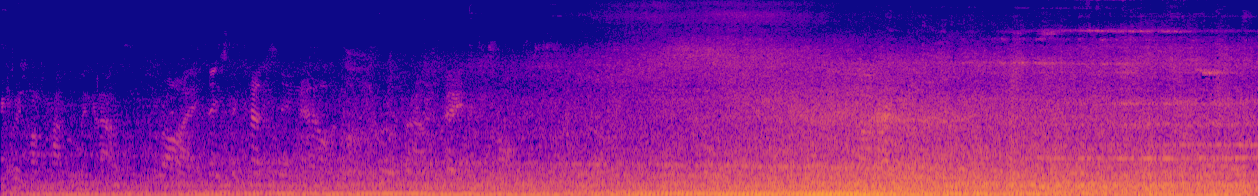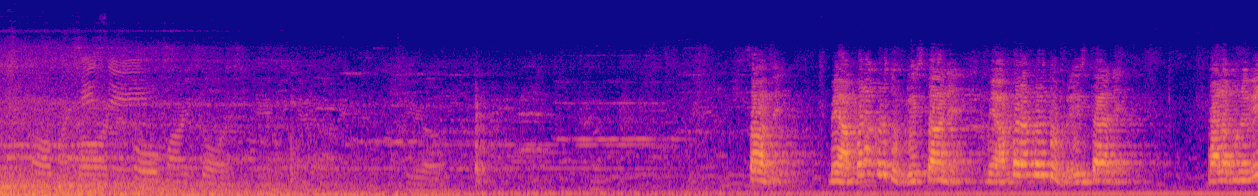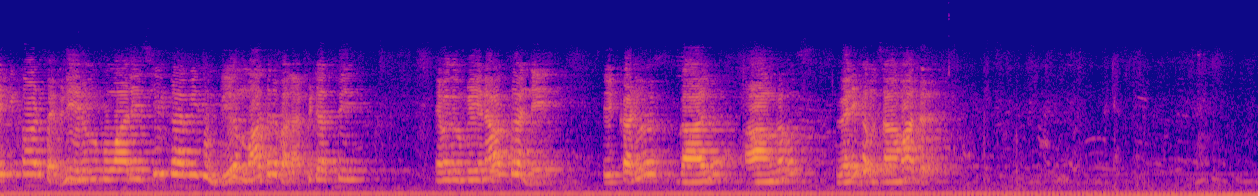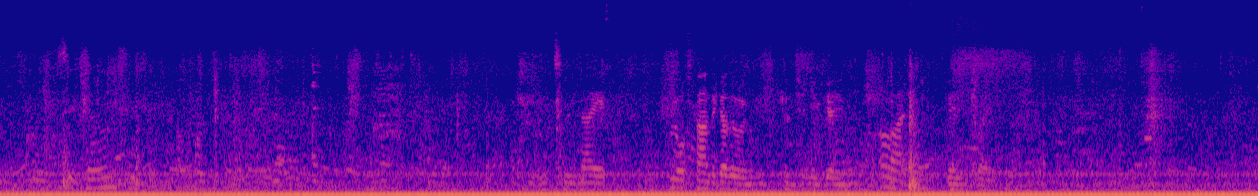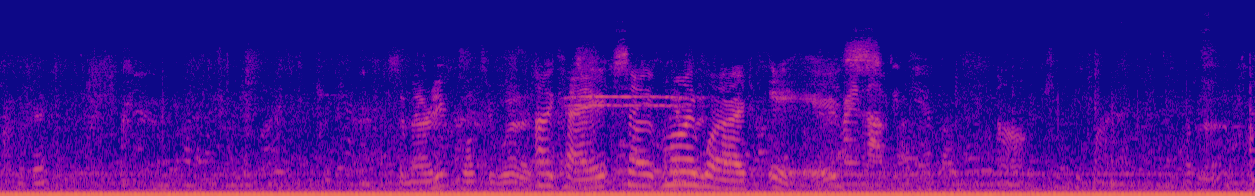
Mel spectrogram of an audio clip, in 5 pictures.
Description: Ambalangoda train station announcements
